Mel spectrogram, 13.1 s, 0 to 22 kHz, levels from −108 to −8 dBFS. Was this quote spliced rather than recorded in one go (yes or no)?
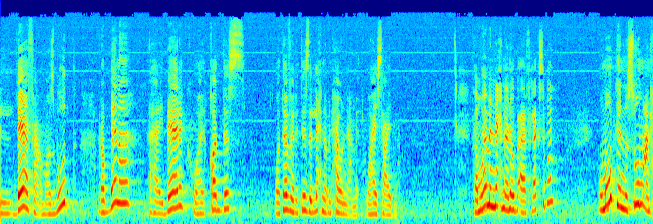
no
